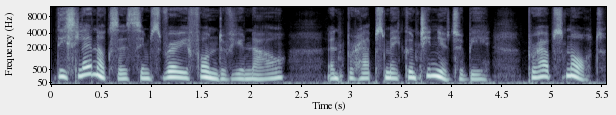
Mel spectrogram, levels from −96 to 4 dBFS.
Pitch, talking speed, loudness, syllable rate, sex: 195 Hz, 175 wpm, -18 LUFS, 5.2 syllables/s, female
